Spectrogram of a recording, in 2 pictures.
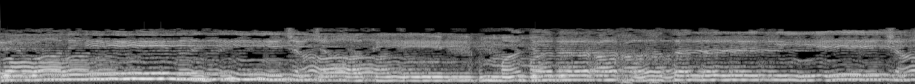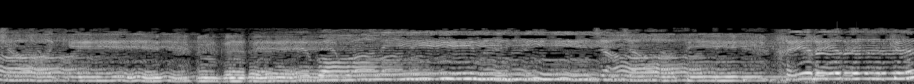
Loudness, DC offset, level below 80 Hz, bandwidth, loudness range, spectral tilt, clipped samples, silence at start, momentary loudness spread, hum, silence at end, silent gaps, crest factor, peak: -13 LUFS; under 0.1%; -54 dBFS; 5.8 kHz; 3 LU; -10 dB/octave; under 0.1%; 0 s; 5 LU; none; 0 s; none; 12 dB; 0 dBFS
